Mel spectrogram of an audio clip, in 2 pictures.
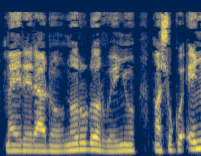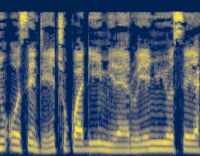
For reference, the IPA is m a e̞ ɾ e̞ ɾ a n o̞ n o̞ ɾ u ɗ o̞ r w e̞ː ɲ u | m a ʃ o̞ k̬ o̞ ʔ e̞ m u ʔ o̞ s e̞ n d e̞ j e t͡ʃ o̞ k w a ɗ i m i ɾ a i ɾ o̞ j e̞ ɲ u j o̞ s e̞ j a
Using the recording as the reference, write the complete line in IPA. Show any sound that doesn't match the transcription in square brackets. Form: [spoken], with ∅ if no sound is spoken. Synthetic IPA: m a e̞ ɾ e̞ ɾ a n o̞ n o̞ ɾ u ɗ o̞ r w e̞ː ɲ u | m a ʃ o̞ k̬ o̞ ʔ e̞ [ɲ] u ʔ o̞ s e̞ n d e̞ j e t͡ʃ o̞ k w a ɗ i m i ɾ a i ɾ o̞ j e̞ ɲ u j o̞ s e̞ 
